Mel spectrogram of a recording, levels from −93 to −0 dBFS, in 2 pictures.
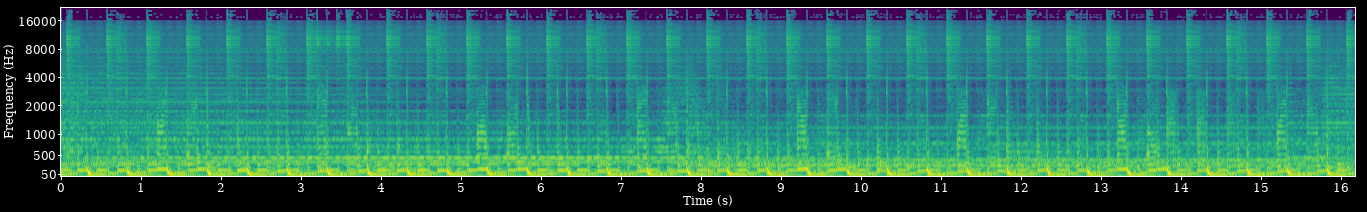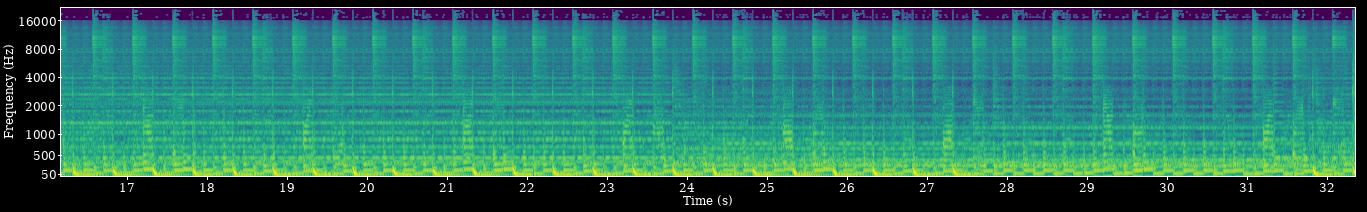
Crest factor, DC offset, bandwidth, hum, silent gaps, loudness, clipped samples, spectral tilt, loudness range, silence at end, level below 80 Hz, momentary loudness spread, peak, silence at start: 12 dB; 2%; over 20 kHz; none; none; -13 LUFS; under 0.1%; -5.5 dB/octave; 2 LU; 0 s; -16 dBFS; 3 LU; 0 dBFS; 0 s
